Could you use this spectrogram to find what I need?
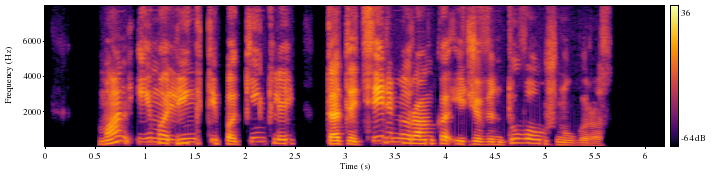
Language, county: Lithuanian, Vilnius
